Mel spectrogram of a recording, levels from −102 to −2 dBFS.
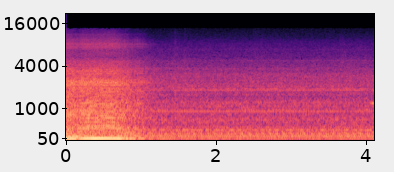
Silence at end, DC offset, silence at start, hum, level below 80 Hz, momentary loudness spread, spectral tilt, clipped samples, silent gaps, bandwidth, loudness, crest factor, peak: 0 s; under 0.1%; 0 s; none; -20 dBFS; 14 LU; -6 dB/octave; under 0.1%; none; 11 kHz; -19 LUFS; 16 dB; 0 dBFS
